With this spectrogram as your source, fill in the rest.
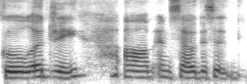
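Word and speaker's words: Schoology: class that's going to be held so it's pronounced schoolo G um and so this is this is where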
